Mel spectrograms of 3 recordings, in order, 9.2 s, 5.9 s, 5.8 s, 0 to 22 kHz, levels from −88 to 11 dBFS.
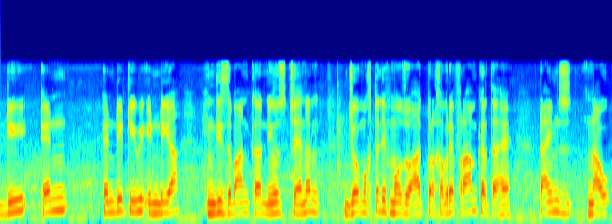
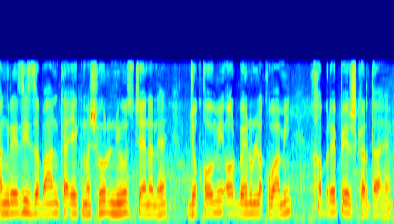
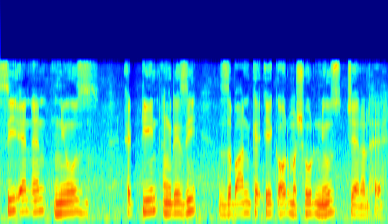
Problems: constant background noise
